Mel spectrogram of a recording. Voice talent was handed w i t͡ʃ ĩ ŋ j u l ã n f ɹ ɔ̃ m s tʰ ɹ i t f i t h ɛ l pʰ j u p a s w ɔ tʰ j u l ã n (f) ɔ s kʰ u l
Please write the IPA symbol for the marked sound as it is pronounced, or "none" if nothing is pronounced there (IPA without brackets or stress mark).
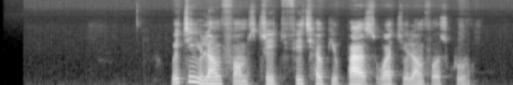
f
